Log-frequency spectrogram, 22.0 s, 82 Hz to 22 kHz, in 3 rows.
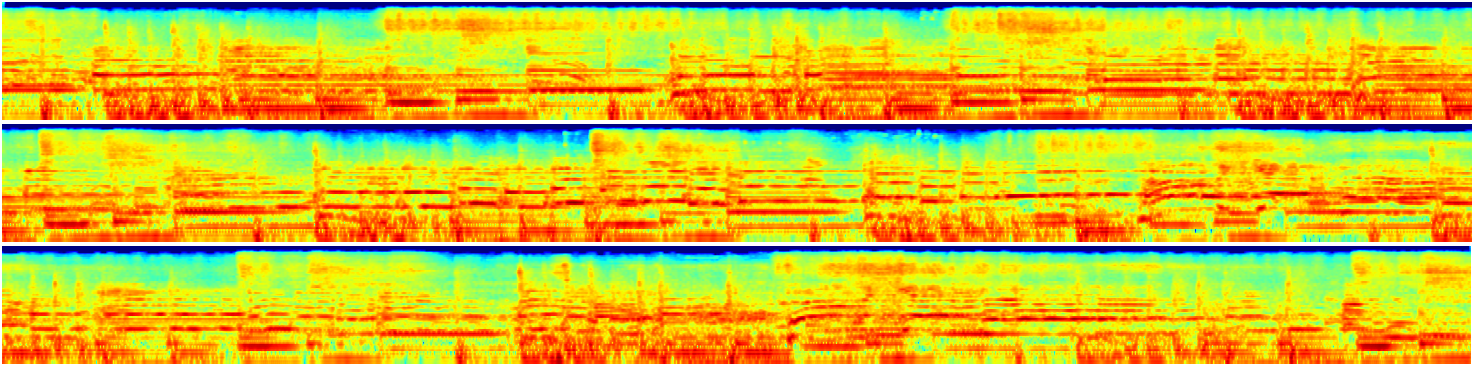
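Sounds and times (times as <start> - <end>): live rock band playing: 0.0 - 22.0.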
